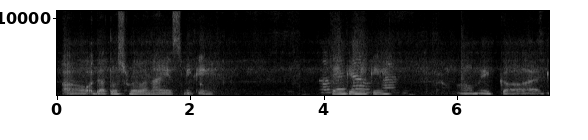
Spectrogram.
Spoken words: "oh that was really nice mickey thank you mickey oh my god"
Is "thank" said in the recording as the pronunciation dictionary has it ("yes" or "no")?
no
